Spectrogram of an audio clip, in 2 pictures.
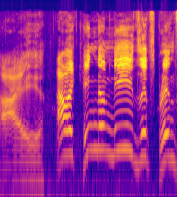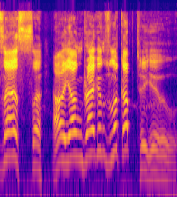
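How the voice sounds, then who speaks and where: In a cartoonish character voice, a man speaks at a very slow pace with an extremely high pitch. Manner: warm, paternal.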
